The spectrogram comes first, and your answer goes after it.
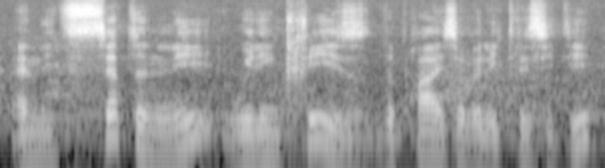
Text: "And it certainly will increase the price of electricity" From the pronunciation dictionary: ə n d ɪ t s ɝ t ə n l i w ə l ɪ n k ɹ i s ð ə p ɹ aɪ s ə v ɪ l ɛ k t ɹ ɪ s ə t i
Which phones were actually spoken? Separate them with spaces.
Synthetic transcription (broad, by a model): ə n d ɪ t s ɝ t ə n l i w ə l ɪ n k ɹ i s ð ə p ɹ aɪ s ə v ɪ l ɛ k t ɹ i s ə t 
